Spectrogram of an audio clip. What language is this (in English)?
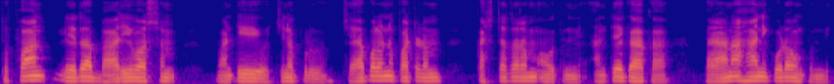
Telugu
